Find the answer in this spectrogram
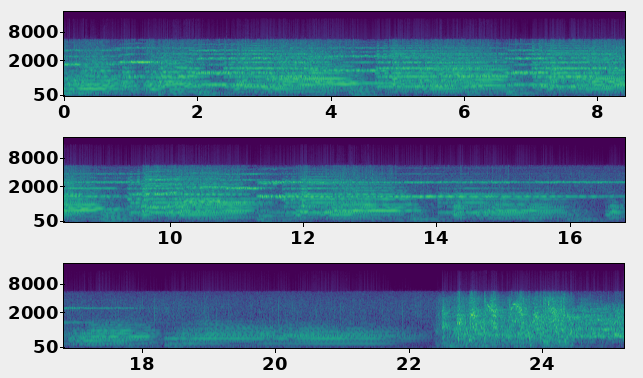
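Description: Orchestral film score led by brass, moving through chords every second or so and then settling into longer held chords. Near the end it gives way abruptly to a loud, dense noise.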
